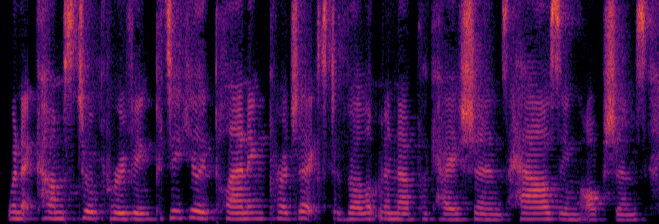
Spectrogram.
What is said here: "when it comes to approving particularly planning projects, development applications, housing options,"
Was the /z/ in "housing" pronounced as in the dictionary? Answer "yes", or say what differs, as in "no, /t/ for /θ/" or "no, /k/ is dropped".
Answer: yes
